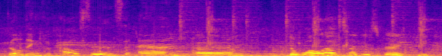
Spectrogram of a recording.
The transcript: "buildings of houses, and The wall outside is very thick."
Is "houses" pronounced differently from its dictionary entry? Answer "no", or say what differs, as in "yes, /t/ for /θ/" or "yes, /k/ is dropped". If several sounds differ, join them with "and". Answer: no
